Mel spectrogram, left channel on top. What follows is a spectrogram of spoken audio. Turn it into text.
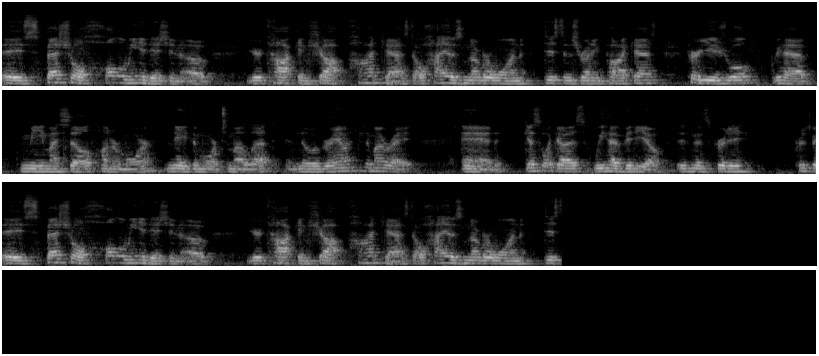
special Halloween edition of your Talkin Shop podcast, Ohio's #1 distance running podcast. Per usual, we have me, myself, Hunter Moore, Nathan Moore to my left, and Noah Graham to my right. And guess what, guys? We have video. Isn't this pretty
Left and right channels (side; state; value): right; drops out; at 5.6 s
